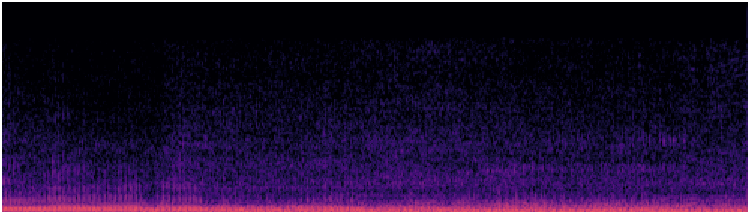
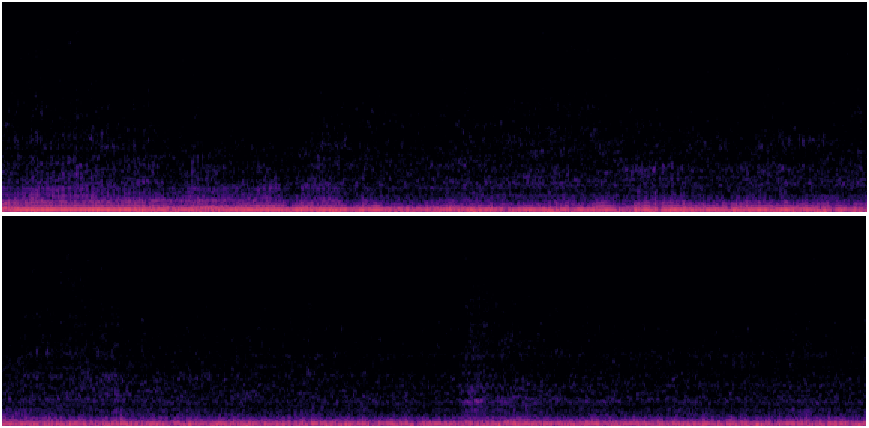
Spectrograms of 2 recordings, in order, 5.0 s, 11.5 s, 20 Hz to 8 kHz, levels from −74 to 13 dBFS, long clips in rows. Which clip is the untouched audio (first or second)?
first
